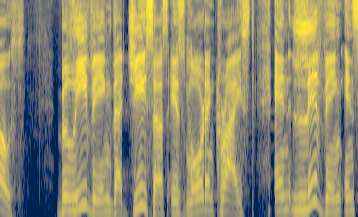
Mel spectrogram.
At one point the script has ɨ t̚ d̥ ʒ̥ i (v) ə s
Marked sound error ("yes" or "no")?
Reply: yes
